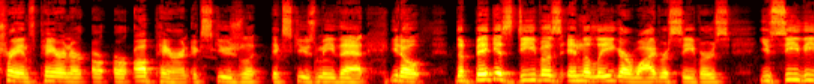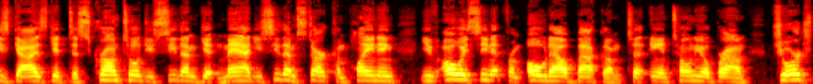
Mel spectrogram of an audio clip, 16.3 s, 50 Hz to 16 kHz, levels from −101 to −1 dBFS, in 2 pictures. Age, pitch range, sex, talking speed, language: 30-49, 150-185 Hz, male, 175 wpm, English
